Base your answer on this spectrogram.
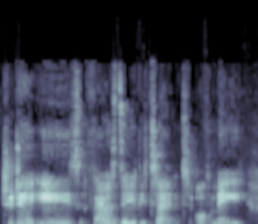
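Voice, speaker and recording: A woman's voice: medium pitch, a little slow, fairly bright tone. A woman, talking straight to camera in a casual vlog, earnest and repeating herself for emphasis. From Nigeria. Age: 40s. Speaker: vlogger.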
